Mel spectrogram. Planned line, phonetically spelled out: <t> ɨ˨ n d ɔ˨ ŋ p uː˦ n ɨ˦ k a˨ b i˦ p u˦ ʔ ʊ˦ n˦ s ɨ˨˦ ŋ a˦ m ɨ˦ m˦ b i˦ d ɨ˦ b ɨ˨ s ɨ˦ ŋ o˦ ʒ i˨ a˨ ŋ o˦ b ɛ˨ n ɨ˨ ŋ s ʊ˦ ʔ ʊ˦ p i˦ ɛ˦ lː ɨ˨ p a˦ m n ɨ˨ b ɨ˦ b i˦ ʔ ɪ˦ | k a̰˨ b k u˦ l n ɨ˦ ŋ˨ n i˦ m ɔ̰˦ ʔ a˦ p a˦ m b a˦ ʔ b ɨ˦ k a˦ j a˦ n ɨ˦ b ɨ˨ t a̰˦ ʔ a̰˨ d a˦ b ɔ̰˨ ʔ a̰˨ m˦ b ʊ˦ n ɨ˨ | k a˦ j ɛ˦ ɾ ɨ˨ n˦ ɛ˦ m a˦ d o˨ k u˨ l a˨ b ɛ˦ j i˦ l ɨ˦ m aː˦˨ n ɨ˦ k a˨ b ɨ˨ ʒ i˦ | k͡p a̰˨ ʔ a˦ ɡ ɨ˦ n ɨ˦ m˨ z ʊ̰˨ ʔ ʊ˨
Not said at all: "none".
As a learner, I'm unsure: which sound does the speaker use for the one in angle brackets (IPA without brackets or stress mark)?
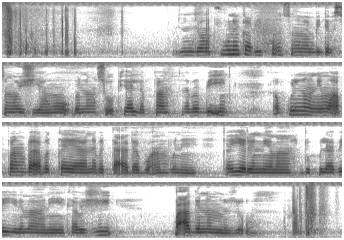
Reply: d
